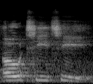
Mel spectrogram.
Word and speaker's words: Ott: I just reiterate, yes, it's O-T-T. 3 letters, rhymes with Scott.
